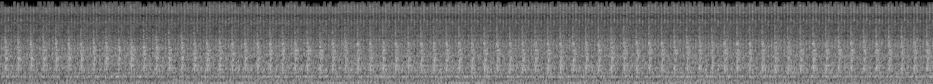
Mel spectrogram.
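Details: 2012 Kia Forte 2.0L at idle, around 166,000 km: steady hard knocking about four per second locked to idle speed, deep and mechanical; owner calls it piston slap.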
